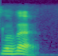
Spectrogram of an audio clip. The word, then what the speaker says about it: Levesque: Lex Levesque, We say his name wrong, I think. – Lex Lovett. – Everyone says love it. – Love it? Lex yeah. Love it? Okay, well, whatever. I like Lovett better.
